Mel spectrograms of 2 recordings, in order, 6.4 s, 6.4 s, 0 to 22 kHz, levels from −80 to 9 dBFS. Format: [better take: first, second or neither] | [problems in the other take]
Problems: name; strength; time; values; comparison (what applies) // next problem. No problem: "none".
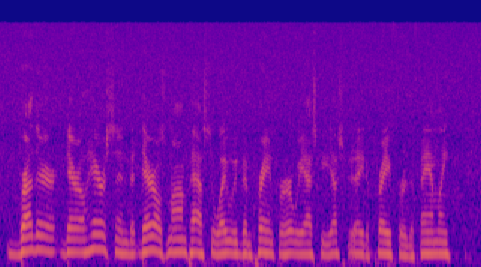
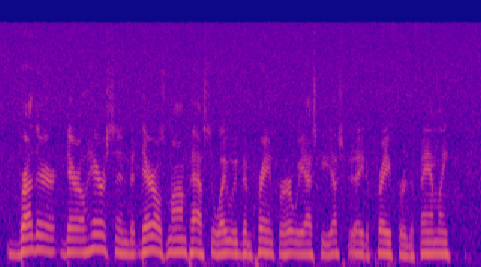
neither | hiss; loud; throughout; 8 dB below the speech; the same in both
